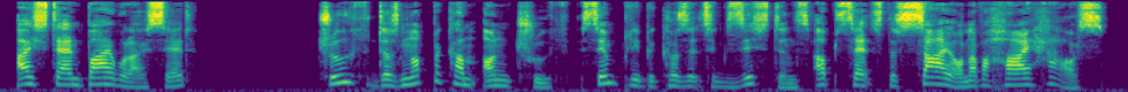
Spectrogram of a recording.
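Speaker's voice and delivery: put-on high-pitched, composed young woman; Bridget, firm and formal. A narrator's reading. Young woman answering the master of arms, firm. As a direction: state the case firmly, pitched high.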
